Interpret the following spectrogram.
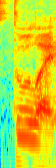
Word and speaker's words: Thule: Which we would pronounce Thule Society.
